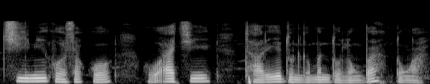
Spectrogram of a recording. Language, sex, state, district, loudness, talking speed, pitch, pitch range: Garo, male, Meghalaya, North Garo Hills, -20 LUFS, 95 wpm, 115 Hz, 105-135 Hz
